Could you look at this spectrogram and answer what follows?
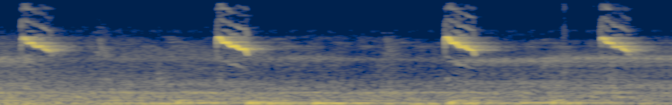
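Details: Repeated white-eye lure call meant to stimulate a quiet caged bird to sing: four piercing high chirps, each dropping steeply in pitch, at irregular intervals over a low background murmur.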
